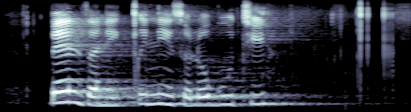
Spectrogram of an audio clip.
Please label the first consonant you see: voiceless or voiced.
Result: voiced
